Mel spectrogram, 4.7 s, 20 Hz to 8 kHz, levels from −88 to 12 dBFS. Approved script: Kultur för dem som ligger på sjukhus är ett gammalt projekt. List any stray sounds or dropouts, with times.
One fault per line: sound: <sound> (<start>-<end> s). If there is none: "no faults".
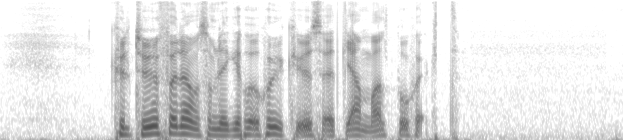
no faults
